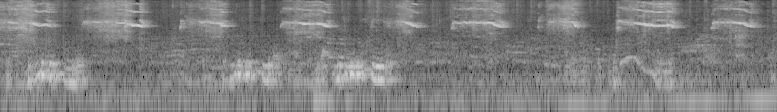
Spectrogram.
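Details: Squab begging noisily after a big feed: a steady run of six or seven piercing, slightly descending whistled squeaks, spaced about a second apart, mixed with intermittent low chattering and muffled rustles.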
